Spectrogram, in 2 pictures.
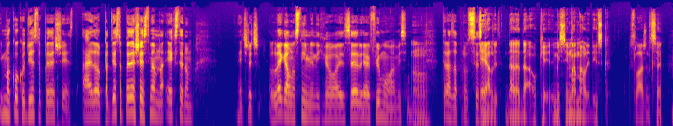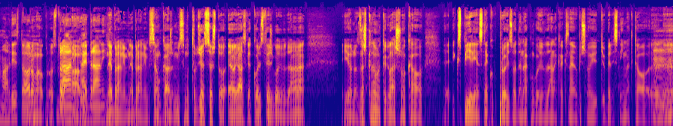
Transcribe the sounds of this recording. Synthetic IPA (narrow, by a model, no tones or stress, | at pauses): imakolkod̪ʋjest̪o̞ped̪esʃeːst̪ajd̪obɾopad̪ʋje̞st̪oped̪esʃeːst̪imamnaʔekst̪eɾnom | neːt͡ʃuɾet͡ʃle̞ɡalˠnosniːmʎenixoʋajseːɾijaifilˠmoʋamislimt̪ɾebazapɾaʋosʋesealḭd̪ad̪ad̪a̰o̰kḛjmislimimamaːlid̪isk | slˠa̰ːʒemsḛ | maːlid̪isk̚d̪oamaːlipɾo̞ːst̪oɾanalibɾaːninebɾaːnimnebɾa̰ːnḭmsaːmokaːʒemːislimut̪ʋɾr̩d͡ʑujemsʋe̞ʃt̪o̞ʔeo̞jaːsɡako̞ɾist̪iːmʋet͡ɕɡo̞d̪inud̪aːna | io̞noːznaːʃkad̪aonokad̪ɡled̪aʃo̞noːkaoekspiɾijensne̞ko̞ɡ̥̚pɾo̞izʋo̞d̪anakoŋɡo̞d̪inud̪aːnakakozaːjuo̞bit͡ʃnojuːt̪juːbe̞ɾḭsniːmat̪kao̰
